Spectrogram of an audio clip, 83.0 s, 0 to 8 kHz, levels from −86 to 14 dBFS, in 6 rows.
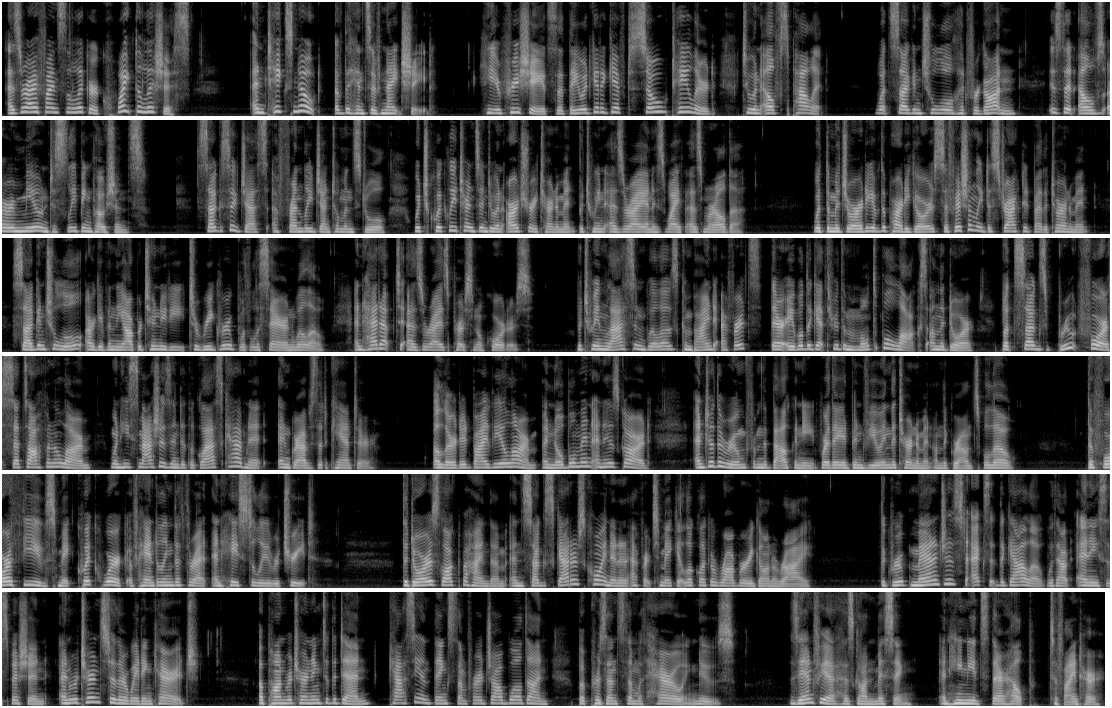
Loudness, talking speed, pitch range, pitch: -19 LUFS, 170 wpm, 185-240 Hz, 215 Hz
